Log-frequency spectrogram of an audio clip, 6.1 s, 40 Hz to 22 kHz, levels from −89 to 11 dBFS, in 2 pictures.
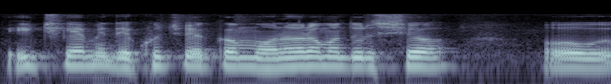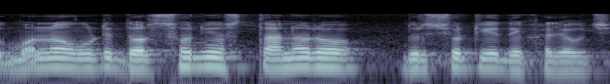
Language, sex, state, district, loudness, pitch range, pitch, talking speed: Odia, male, Odisha, Malkangiri, -18 LUFS, 125-150 Hz, 140 Hz, 130 wpm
